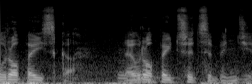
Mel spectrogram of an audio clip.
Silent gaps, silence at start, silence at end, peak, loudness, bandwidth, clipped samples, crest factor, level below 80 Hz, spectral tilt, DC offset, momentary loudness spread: none; 0 s; 0 s; -10 dBFS; -29 LUFS; 16 kHz; under 0.1%; 18 dB; -34 dBFS; -5 dB/octave; under 0.1%; 14 LU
